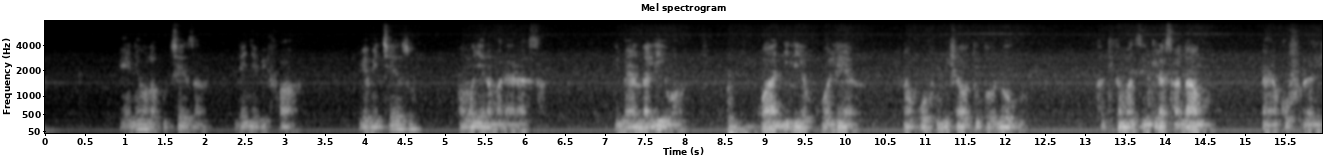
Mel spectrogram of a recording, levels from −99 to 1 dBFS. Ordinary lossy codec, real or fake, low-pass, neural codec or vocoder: Opus, 64 kbps; real; 7.2 kHz; none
